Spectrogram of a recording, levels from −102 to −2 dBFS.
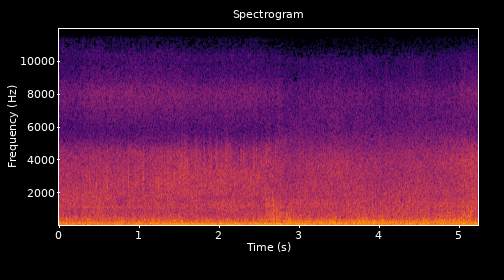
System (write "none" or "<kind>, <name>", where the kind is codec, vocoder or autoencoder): none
